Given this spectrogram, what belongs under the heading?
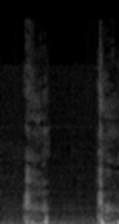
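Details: Adult in a herbal cough-remedy advertisement gives two short, harsh acted coughs a second apart in a quiet room. Cough.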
